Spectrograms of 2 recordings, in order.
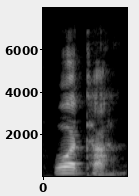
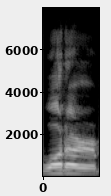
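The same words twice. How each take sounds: First: The r sound at the end is dropped. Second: The r sound at the end is pronounced. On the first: "이렇게 발음을 하는 게 모음 뒤에 오는 R 발음을 하지 않기 때문에" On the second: "water 발음도"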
